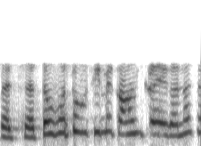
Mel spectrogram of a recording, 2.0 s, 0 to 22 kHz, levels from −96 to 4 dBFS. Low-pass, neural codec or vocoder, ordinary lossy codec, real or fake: 3.6 kHz; codec, 24 kHz, 6 kbps, HILCodec; none; fake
